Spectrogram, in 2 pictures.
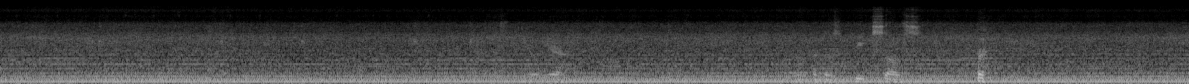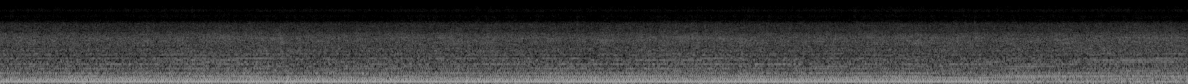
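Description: A small propeller plane's engine drones steadily throughout.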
